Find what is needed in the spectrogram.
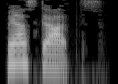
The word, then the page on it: mascots: British English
